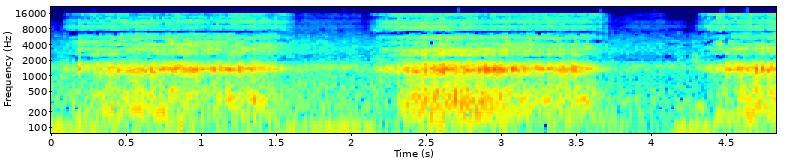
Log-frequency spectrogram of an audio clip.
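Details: Person sleeping while sitting on a library bench during yoga meditation, snoring: steady, buzzing snores in long cycles of breathing in and out, about two seconds each, with a slight room hum.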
